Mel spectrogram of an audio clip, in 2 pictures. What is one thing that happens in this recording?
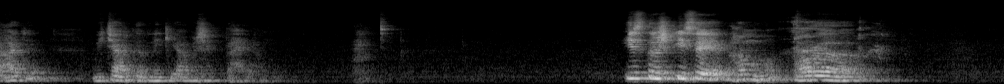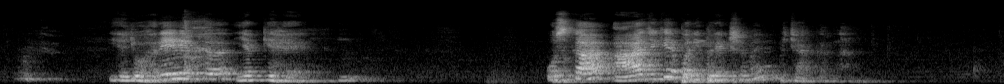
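An elderly man speaks calmly into a microphone, in bursts with pauses.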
